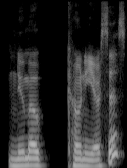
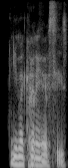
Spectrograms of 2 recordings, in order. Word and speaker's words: pneumoconiosis: Her clinical interests include occupational lung imaging, specifically in the areas of silicosis and other pneumoconiosis. How do you say it? Perfect. Pneumoconiosis.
